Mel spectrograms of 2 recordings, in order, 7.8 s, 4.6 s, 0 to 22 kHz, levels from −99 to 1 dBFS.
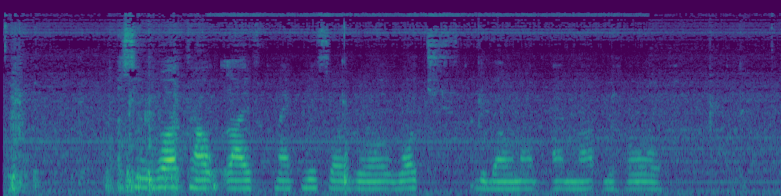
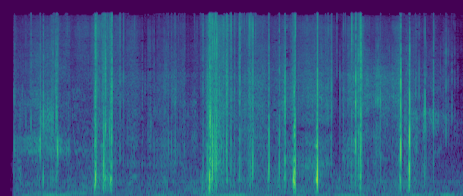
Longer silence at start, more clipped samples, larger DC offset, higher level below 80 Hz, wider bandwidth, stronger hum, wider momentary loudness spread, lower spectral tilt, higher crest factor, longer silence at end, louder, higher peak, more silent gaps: about the same, 0.05 s vs 0.15 s; neither; neither; second, -64 dBFS vs -58 dBFS; about the same, 17 kHz vs 17 kHz; neither; first, 23 LU vs 19 LU; first, -5 dB/octave vs -2.5 dB/octave; second, 20 dB vs 30 dB; second, 0 s vs 0.15 s; second, -36 LUFS vs -29 LUFS; second, -16 dBFS vs 0 dBFS; neither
